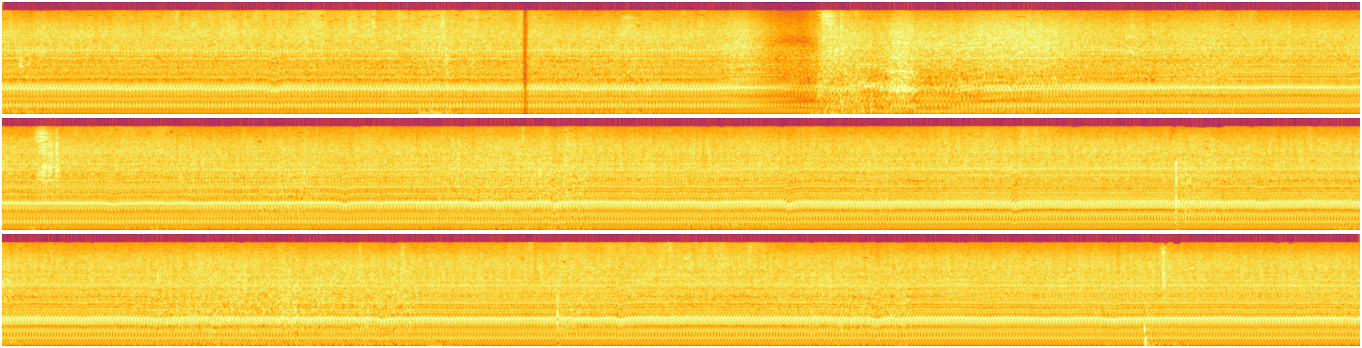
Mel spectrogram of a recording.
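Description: A motorbike engine drones steadily at high revs, dipping briefly and then rising again.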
